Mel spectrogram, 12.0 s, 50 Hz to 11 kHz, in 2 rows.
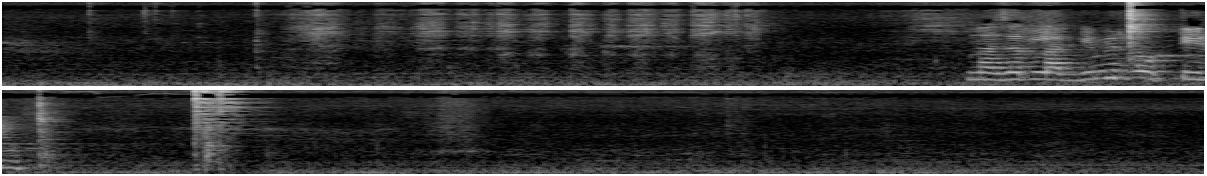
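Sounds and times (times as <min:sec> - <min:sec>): metal spatula scraping iron griddle: 0:01.4 - 0:03.9.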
